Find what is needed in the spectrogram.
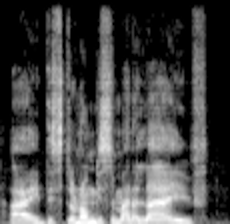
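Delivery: clumsy put-on French accent. Copying how someone voiced Mister Gold: Mister Gold bad French accent. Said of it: "he gave him a French accent. ... He did it like that".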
